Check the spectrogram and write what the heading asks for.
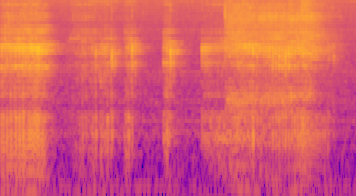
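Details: Snoring during sleep: irregular snorts and throaty grunts, then a longer rough rattling breath, with an uneven snorting pattern.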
